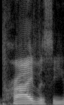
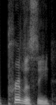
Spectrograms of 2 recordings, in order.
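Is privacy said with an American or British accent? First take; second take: American; British. First: It is said with an American accent. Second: It is said with a British accent. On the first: "We say privacy" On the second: "They say privacy because it's an I"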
